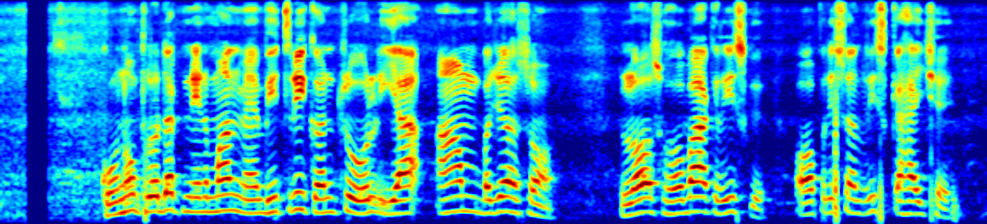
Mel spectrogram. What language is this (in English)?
Maithili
